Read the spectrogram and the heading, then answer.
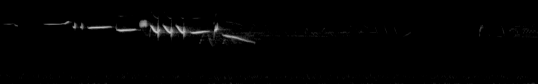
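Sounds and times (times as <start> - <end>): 
American tree sparrow singing: 0.5 - 2.6.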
